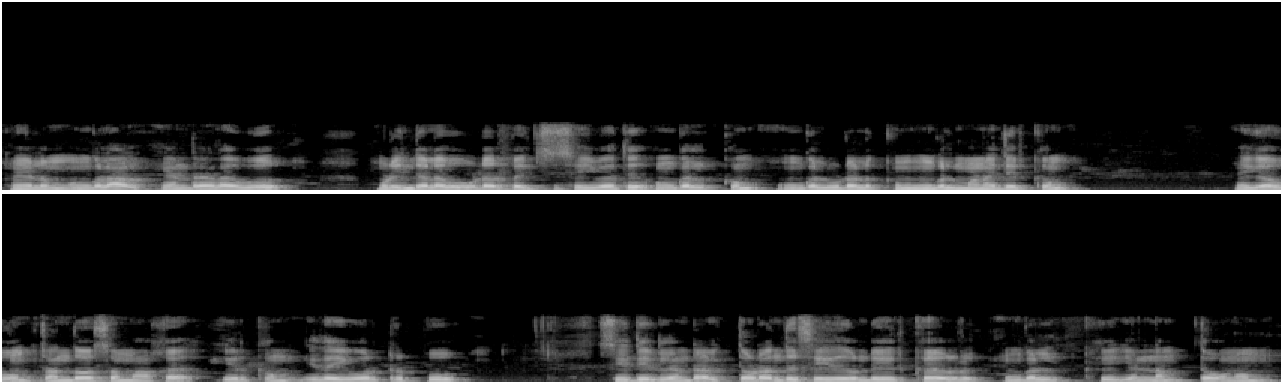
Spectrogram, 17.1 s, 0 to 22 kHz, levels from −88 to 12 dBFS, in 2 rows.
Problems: none marked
